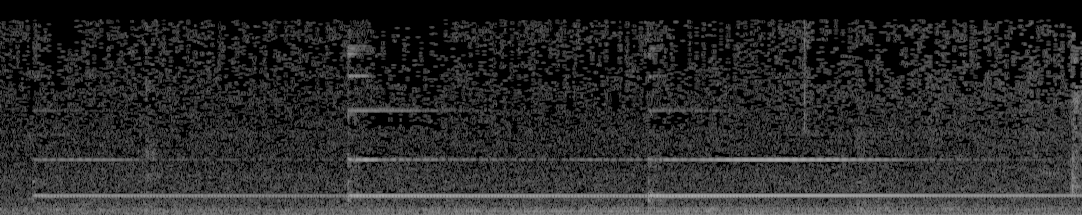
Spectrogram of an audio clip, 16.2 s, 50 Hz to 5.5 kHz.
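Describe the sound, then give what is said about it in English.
A gong is struck three times to conclude a meditation, roughly five seconds apart, each stroke blooming into a steady, sustained mid-pitched hum that carries on to the end. No one speaks. “Now ring the gong 3 times to conclude the meditation.”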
